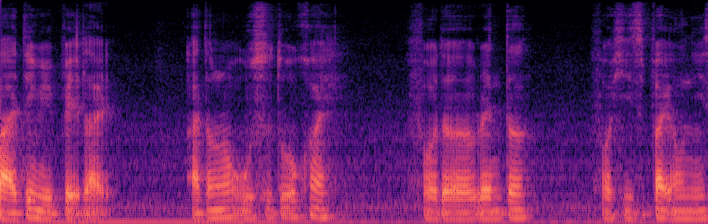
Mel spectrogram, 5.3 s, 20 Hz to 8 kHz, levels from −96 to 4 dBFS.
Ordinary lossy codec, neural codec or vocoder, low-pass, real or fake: none; none; none; real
